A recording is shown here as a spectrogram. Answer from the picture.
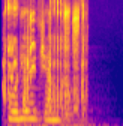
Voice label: little imp chatter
